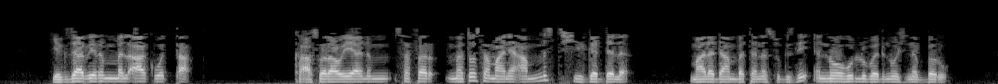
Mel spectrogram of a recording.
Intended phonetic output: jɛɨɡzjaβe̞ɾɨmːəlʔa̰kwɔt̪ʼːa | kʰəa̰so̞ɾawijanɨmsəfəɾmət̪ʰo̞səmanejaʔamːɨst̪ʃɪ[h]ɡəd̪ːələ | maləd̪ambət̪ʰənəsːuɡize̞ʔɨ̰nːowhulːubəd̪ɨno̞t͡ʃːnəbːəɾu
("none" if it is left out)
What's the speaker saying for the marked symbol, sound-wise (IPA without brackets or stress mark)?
h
